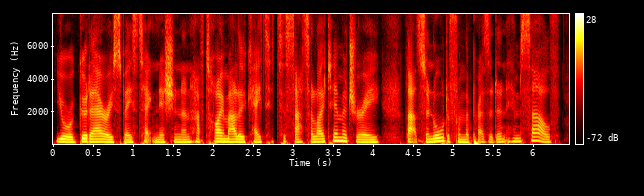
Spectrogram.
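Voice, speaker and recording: A woman voicing a huge, gruff military major who speaks curtly and dismissively. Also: low-pitched, steady tone, fairly quick, darkish tone, no room sound, close to an everyday voice. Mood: stern. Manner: curt and dismissive.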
